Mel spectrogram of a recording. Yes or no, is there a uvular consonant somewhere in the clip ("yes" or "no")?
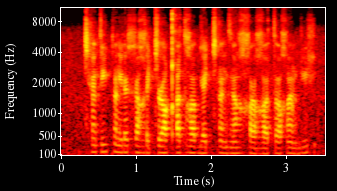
yes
